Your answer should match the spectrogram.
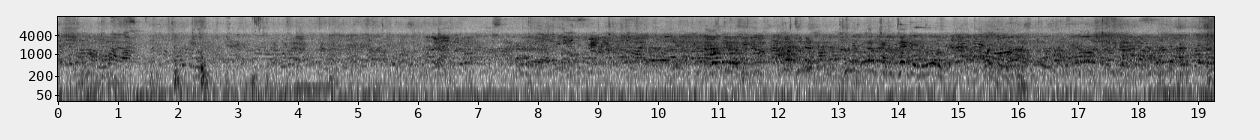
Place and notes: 台北魚類批發市場, Taipei City - Fish wholesale market
Walking in the Fish wholesale market, Traffic sound
Wanhua District, 萬大路533號, 6 May 2017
